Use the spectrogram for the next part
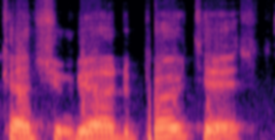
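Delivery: high whining commuter; mock whiner. Mocking a driver stuck on the bridge, high and whiny. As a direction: complain like an annoyed driver.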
